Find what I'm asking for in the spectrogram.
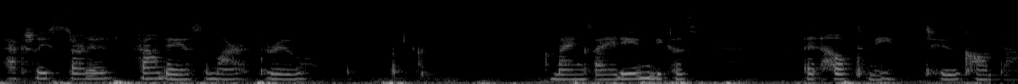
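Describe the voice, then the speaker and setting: A woman delivers gentle ASMR instruction in a breathy, whispery voice. It sits high and crackles with fry, pausing hesitantly between thoughts. Noticeable noise runs behind her. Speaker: ASMR video creator. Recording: clearly audible background noise.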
